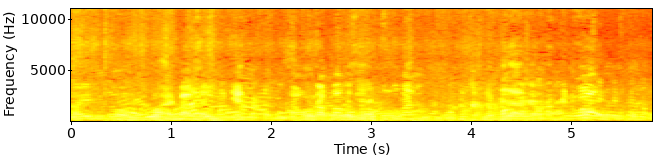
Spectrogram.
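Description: Water splashes as children bathe.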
